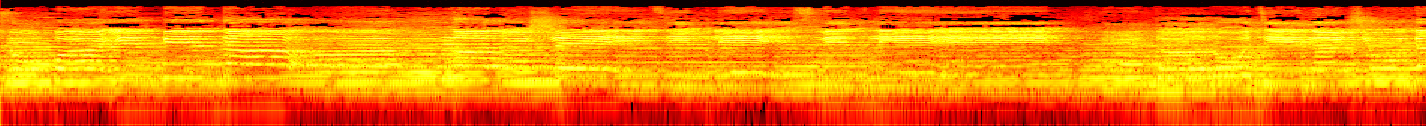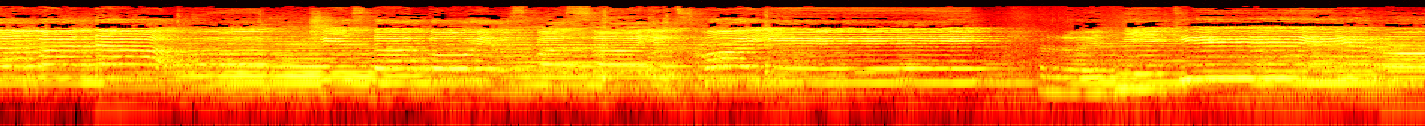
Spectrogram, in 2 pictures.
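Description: A girl singing a song solo into a microphone over instrumental accompaniment.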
